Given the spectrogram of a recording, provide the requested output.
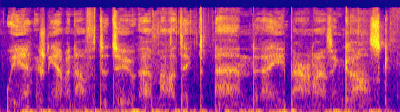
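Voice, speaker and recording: A gamer commentates on play in a breathy, unvoiced whisper, right up at a binaural mic. The delivery is ASMR, hushed throughout, with keys and mouse clicking behind it. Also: a little fast. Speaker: host, gamer. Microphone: close binaural microphone. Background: keyboard and mouse clicks.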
